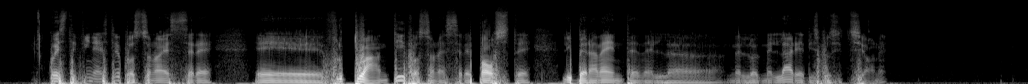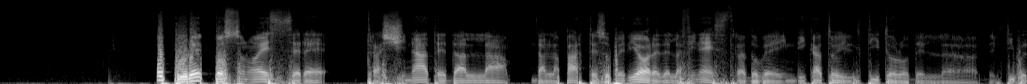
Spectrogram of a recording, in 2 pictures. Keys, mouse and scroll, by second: 1.1-2.4 drag, 3.6-5.7 drag.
